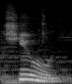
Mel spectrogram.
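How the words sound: A y-glide is heard before the vowel. "in British English"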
